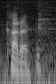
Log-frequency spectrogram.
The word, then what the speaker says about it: Qatar: Qatar. – Qatar.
